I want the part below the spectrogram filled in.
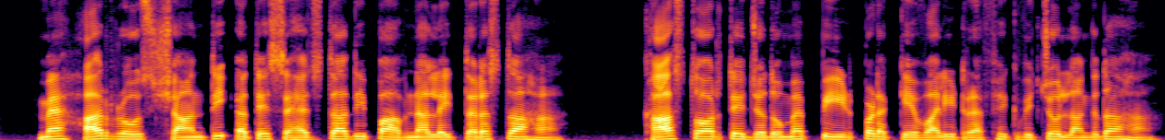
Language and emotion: Punjabi, sad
